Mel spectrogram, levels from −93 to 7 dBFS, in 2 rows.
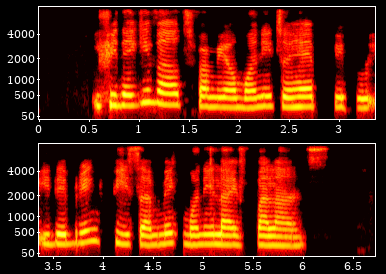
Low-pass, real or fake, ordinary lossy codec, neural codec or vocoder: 7.2 kHz; fake; none; vocoder, 44.1 kHz, 128 mel bands, Pupu-Vocoder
